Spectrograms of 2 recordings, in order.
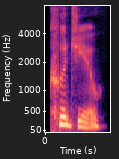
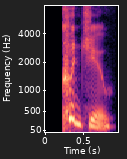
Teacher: Could you blends into something closer to could you, the D and Y, sounds merging together into a soft J sound.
